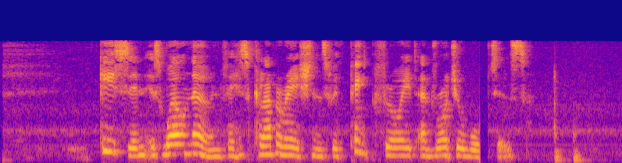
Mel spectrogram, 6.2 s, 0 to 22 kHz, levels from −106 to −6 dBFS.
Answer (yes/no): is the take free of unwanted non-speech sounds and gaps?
no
